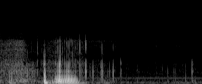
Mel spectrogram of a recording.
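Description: Handling noise on a phone's microphone as the phone is moved and set in place: a few clicks and a loud, low, muffled rumble about half a second in, then quieter, with a faint steady hum from about a second in.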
